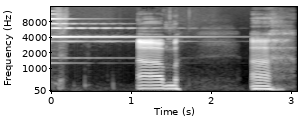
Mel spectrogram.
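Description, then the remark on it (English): A telephone rings twice, each loud electronic burst about half a second long, separated by a short pause, over a faint steady background hum. “Adam, answer the phone”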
